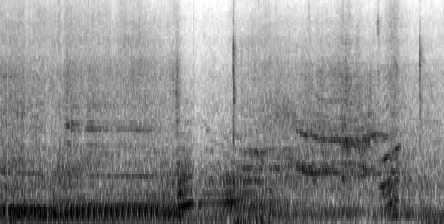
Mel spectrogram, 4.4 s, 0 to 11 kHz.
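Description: BMW 1 Series drift car at a Pure Drift event, engine revving with tire squeal during a slide, heard at moderate distance beneath a French commentator's voice.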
